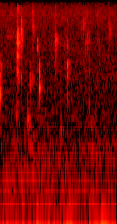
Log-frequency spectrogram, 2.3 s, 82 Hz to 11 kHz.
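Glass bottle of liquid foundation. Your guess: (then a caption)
Runny. A glass bottle of Tom Ford Shade and Illuminate Soft Radiance Foundation, shade 0.5 Porcelain, is shaken, giving soft wet sloshing and squishing with faint clicks over a low rumble. The sound shows the foundation inside is very liquid.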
